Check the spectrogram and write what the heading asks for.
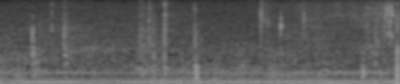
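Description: Quiet room with a low steady hum and a few faint, scattered small clicks.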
